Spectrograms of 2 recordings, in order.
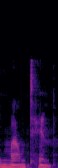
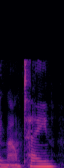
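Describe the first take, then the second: First: The second syllable has a short "tin" vowel. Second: The second syllable has a long "tain" vowel. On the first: The speaker calls it right. "a native speaker, certainly from, from where I'm from, is going to say mountain" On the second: The speaker calls it wrong. "many of my students mistakenly say mountain because they see the A I N"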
